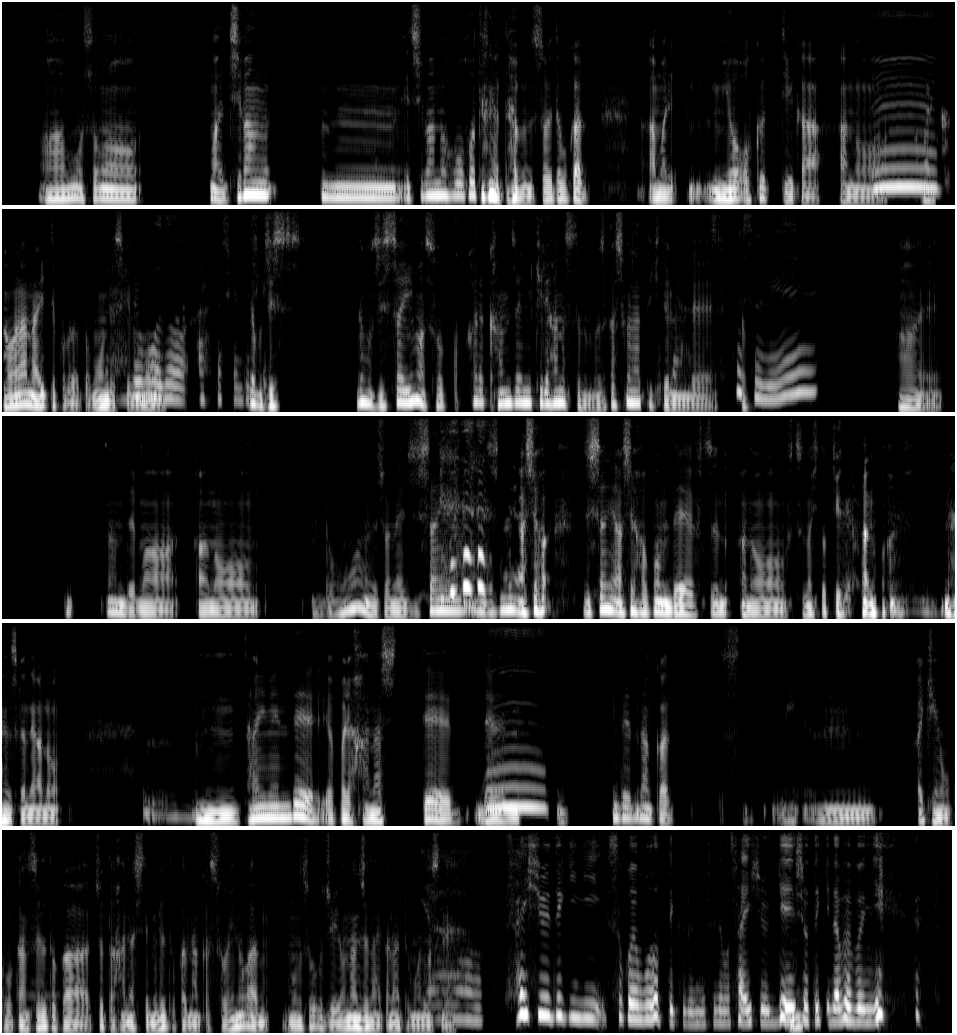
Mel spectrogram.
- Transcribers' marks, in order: laugh; laughing while speaking: "いうか、あの、なんですかね、あの"; unintelligible speech; chuckle
- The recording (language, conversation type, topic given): Japanese, podcast, AIやCGのインフルエンサーをどう感じますか？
